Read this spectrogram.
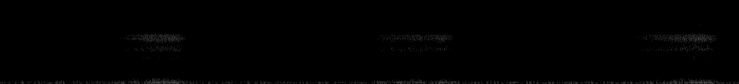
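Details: Snoring: three noisy, hissing breaths with a faint low rumble, about 23 a minute.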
